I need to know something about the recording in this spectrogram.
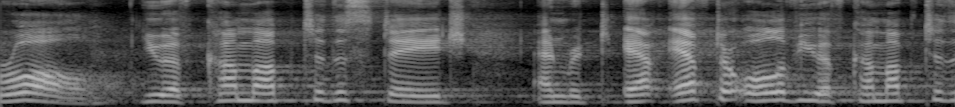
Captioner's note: none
